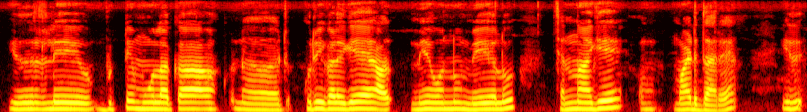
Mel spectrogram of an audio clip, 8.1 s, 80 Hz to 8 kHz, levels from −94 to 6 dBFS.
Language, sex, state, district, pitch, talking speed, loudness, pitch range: Kannada, male, Karnataka, Raichur, 170 Hz, 65 wpm, -17 LUFS, 160-175 Hz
